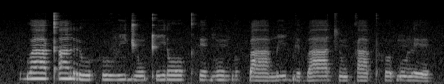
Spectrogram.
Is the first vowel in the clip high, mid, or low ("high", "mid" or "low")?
low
